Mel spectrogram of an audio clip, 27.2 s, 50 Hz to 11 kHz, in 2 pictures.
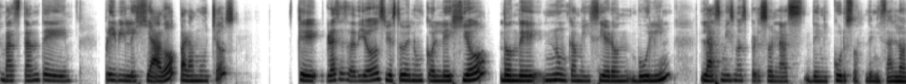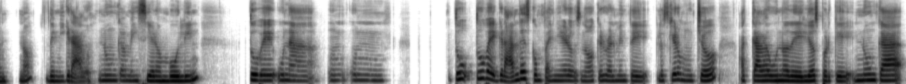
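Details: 28-year-old woman, a speech-language therapist, who has stuttered since age 4; speaking Spanish; stuttering.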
